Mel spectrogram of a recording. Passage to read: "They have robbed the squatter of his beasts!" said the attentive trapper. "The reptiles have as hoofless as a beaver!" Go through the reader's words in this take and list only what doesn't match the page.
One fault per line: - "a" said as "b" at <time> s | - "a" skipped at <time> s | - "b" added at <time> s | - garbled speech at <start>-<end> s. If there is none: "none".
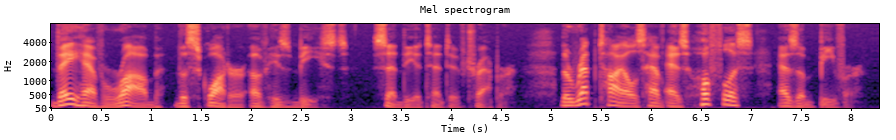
none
